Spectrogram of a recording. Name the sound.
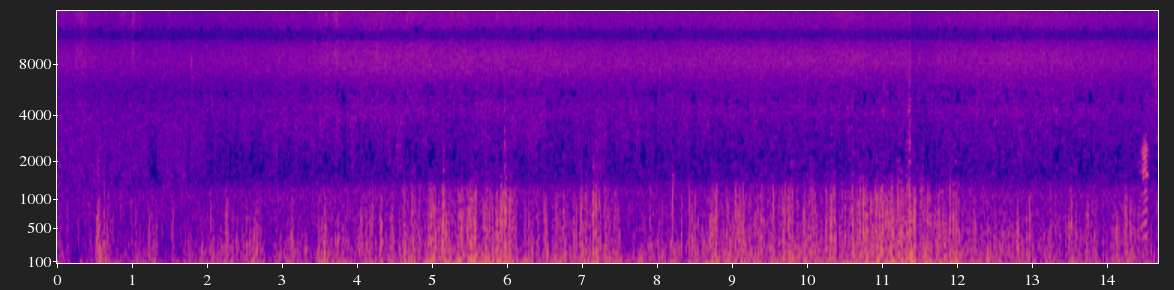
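strong wind blowing outdoors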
